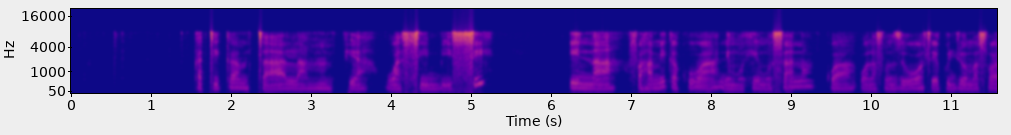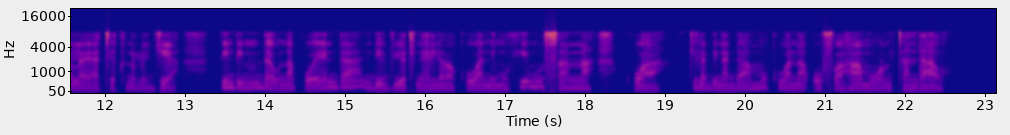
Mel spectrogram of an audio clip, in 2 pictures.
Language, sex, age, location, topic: Swahili, female, 25-35, Kisumu, education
